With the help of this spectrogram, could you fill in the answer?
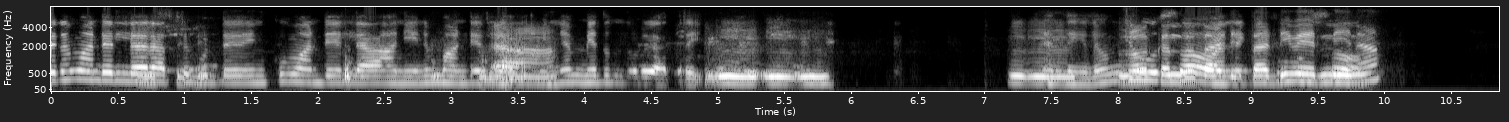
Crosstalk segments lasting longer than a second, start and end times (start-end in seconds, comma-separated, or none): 7.5-9.7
